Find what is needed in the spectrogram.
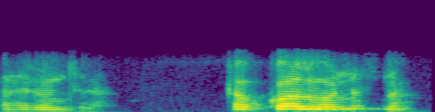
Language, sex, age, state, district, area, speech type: Nepali, male, 18-30, West Bengal, Darjeeling, rural, conversation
